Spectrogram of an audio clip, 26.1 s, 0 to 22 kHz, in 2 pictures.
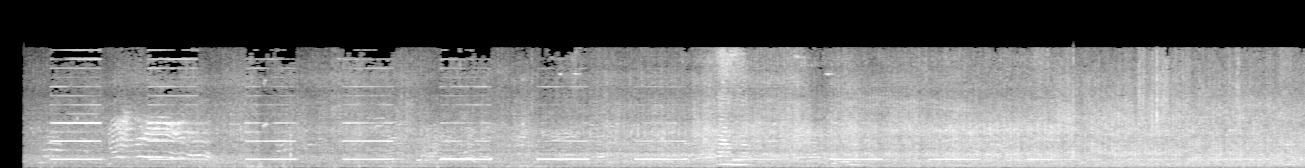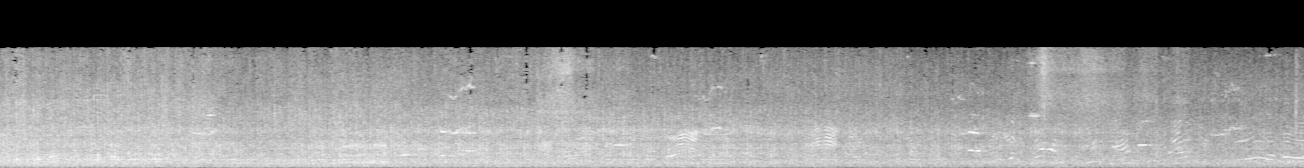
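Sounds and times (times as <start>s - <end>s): truck engine running: 0.2s - 26.0s
backup alarm beeping: 0.5s - 1.1s, 2.4s - 10.7s.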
